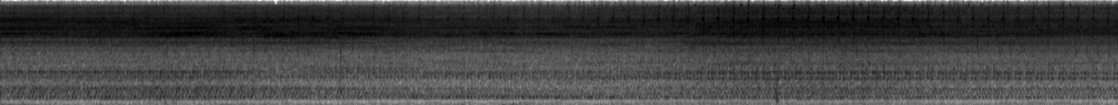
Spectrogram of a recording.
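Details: Mitsubishi Galant at idle: steady idle with a soft, constant airy hiss or flow noise over the engine near the intake manifold; suggests an air leak, source not pinned down.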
